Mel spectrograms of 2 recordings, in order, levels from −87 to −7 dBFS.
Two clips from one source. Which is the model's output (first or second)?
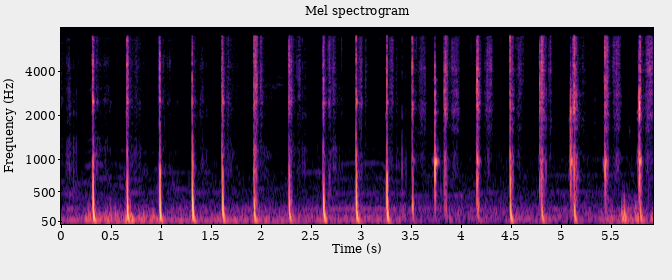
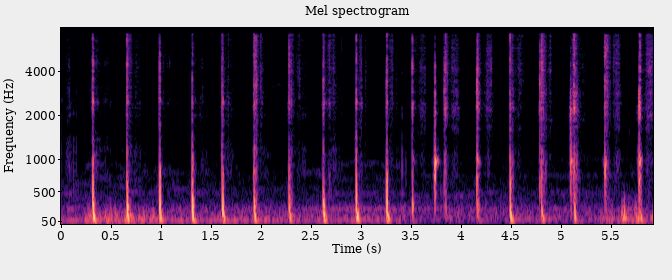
second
